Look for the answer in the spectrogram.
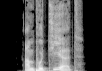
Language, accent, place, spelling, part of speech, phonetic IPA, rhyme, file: German, Germany, Berlin, amputiert, adjective / verb, [ampuˈtiːɐ̯t], -iːɐ̯t, De-amputiert.ogg
- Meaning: 1. past participle of amputieren 2. inflection of amputieren: third-person singular present 3. inflection of amputieren: second-person plural present 4. inflection of amputieren: plural imperative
